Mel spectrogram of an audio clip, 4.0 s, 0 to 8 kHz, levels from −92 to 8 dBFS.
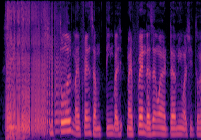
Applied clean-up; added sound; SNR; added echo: none; Fart; 3 dB; none.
